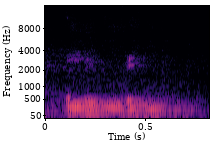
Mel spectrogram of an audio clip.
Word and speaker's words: balimbing: Is that how you say it? Yeah, I think that's the Philippine way of saying it. Balimbing.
